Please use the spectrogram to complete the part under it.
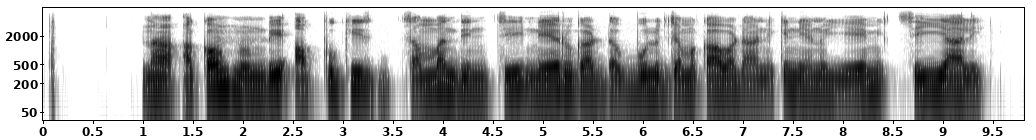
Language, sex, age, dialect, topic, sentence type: Telugu, male, 41-45, Southern, banking, question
